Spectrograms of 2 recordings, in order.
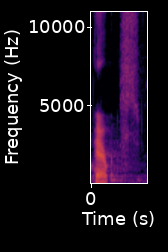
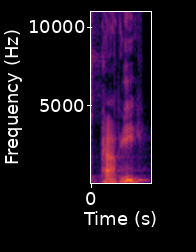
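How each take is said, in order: First: "Paris" said the English way, PAR-is, slowly; English pronunciation. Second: "Paris" said the French way, pah-REE, no final s; French pronunciation. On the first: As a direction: drawl out "Paris" in plain English, stress first. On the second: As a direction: give "Paris" the French sound, stress at the end. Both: Shown as a demonstration. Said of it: "you were immediately corrected".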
